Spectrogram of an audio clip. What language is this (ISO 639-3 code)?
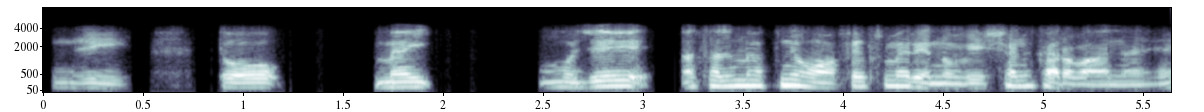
hin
